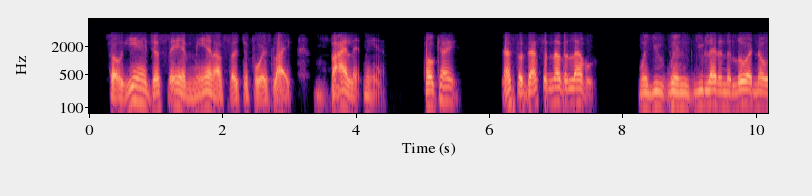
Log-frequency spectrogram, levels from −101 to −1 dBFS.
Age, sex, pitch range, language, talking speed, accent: 50-69, male, 105-135 Hz, English, 160 wpm, American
